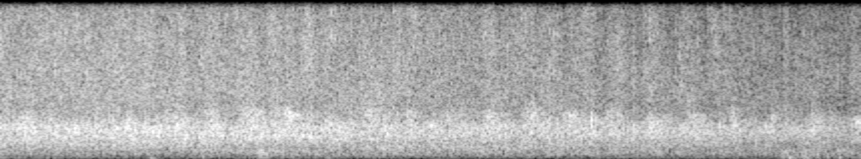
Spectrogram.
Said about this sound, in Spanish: Recibámoslo con nuestras palmas.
